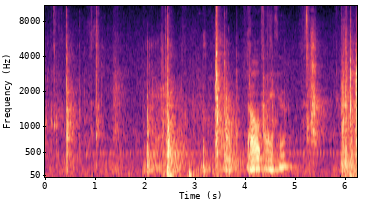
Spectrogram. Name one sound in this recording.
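A key card slides into a door lock with a click.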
